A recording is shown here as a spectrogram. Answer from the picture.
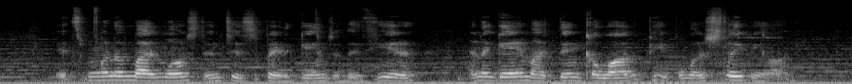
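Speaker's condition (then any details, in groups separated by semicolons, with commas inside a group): Cerebral palsy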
